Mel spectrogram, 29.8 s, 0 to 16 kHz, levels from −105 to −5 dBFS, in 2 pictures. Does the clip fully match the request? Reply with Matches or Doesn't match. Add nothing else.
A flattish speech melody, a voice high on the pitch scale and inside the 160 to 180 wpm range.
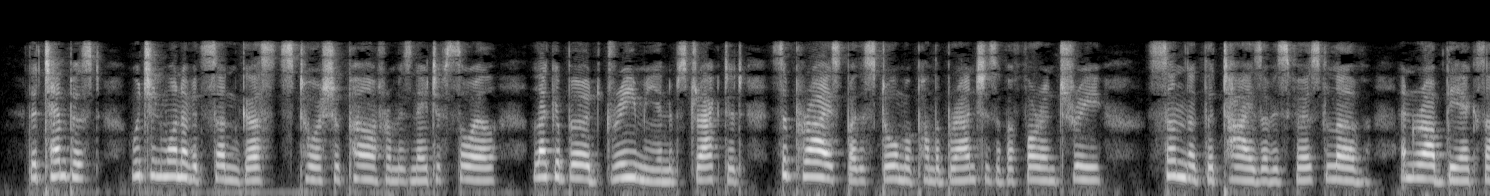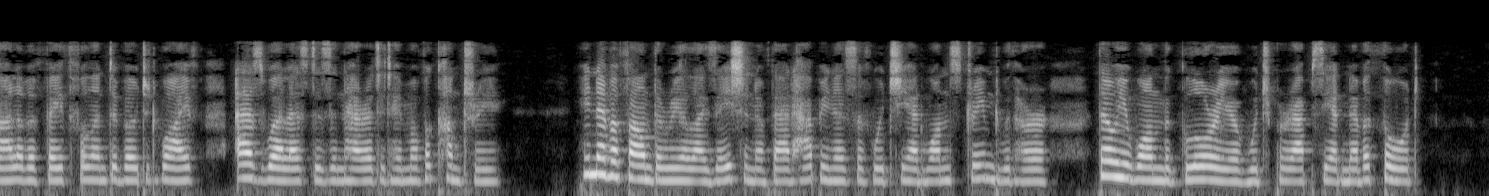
Matches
